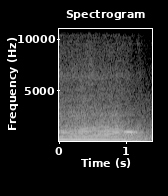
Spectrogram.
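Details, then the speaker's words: DIY CNC mill with stepper motors, probing a part at low speed: steady low buzzing hum with a ringing tone shifting as motion slows; step overshoot ringing amplified at certain RPMs vibrates motors and whole mill. Replaced with servo motors. "Here you can see when I'm probing this part at low speeds that there's a lot of vibration coming from the motors."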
